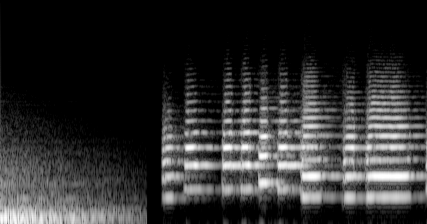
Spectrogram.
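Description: A low rumble fades away, and about a second and a half in a trumpet starts a military-style bugle call of short, repeated notes on a few pitches.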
